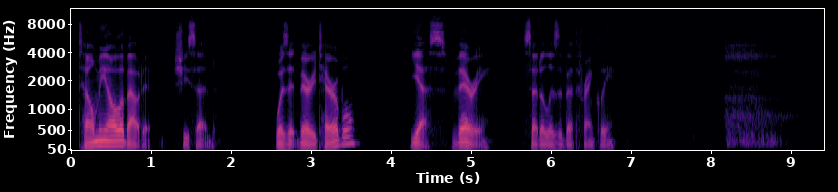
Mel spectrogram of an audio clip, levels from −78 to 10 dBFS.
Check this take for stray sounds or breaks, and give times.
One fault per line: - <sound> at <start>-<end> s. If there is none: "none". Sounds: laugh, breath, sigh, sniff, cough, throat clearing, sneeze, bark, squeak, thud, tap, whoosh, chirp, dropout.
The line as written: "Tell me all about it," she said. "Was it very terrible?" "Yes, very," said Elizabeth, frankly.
- sigh at 7.8-9.2 s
